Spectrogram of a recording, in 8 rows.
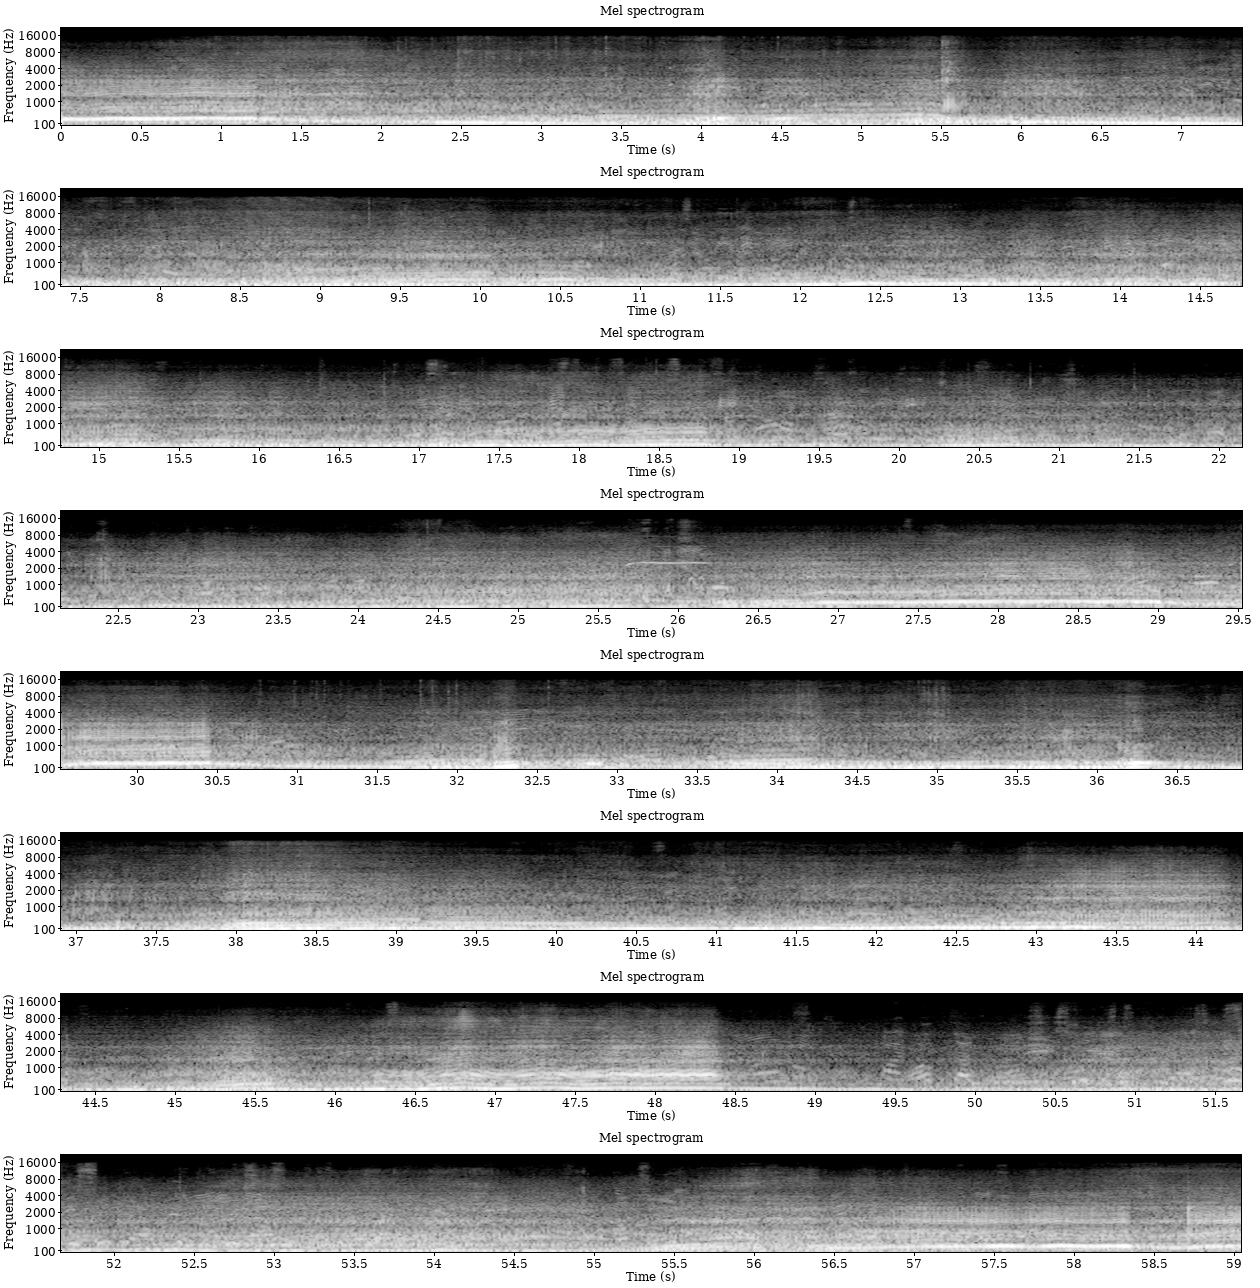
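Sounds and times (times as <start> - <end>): buggy engines revving: 0.0 - 59.0.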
